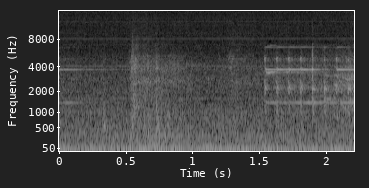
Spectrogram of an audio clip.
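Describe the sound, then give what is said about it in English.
A phone rings very faintly in two short electronic ringtone bursts, the second longer than the first, against a quiet background. “Somebody's phone?”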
